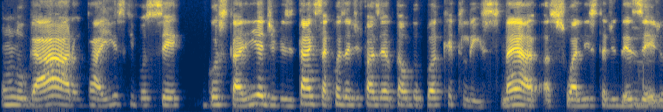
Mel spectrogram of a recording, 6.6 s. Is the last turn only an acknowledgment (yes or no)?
yes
